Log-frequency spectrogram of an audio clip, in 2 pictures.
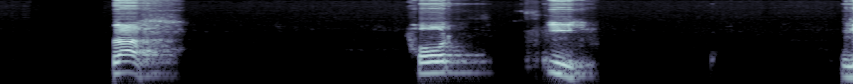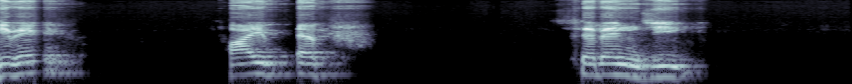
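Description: A man speaks in short, clear phrases close by.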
